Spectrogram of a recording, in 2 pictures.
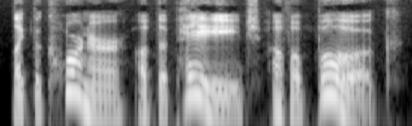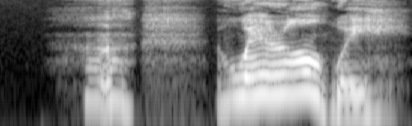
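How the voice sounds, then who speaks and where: A woman narrates fiction in an expressive audiobook style. She reads at an unhurried pace with a very lively pitch range. The sound is dry, with little room in it. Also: dry recording.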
